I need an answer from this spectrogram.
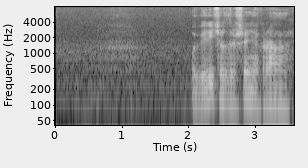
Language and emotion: Russian, neutral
